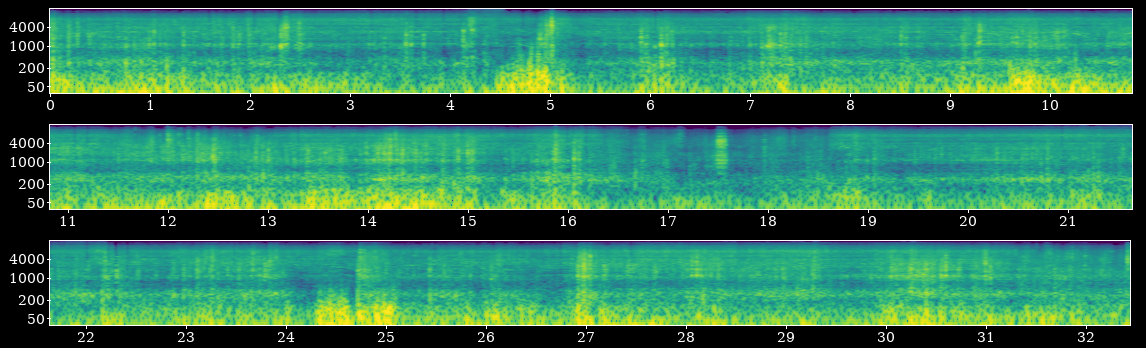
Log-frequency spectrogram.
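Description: Propain Tyee full-suspension mountain bike riding down dirt singletrack: a steady rush of tyre and riding noise with rattles, and several heavy thumps as the bike hits bumps.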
